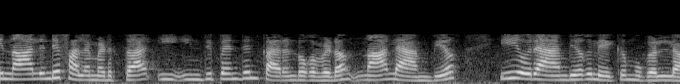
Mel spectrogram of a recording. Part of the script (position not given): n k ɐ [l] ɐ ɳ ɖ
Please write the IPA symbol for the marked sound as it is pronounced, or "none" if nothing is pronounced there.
ɾ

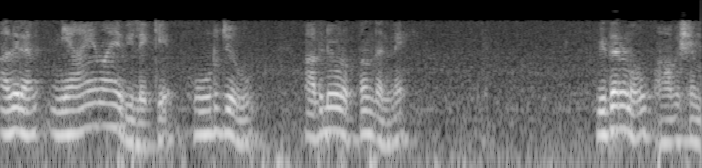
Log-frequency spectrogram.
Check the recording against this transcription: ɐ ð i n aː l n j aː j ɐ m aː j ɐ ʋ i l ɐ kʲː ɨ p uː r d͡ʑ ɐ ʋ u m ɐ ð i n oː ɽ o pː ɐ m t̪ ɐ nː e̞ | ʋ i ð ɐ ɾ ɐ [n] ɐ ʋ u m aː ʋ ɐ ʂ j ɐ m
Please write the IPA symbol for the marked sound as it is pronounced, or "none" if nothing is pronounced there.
ɳ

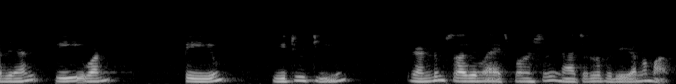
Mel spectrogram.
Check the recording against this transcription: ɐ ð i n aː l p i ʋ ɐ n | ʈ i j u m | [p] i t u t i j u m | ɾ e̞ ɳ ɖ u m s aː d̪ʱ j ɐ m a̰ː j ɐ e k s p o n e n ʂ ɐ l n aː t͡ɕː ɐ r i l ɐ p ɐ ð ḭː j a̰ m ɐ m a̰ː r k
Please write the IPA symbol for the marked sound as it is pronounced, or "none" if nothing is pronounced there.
p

